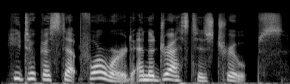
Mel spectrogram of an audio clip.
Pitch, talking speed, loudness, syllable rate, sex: 210 Hz, 185 wpm, -17 LUFS, 4.4 syllables/s, female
